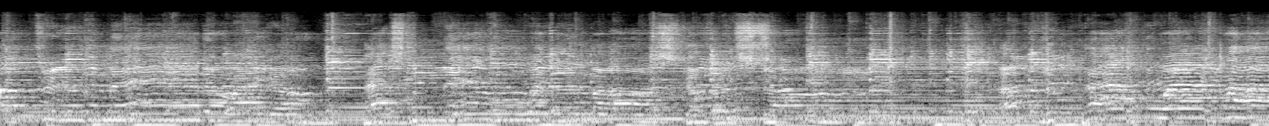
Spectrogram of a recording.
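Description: Live acoustic folk-country band playing an instrumental break between verses: mandolin, strummed acoustic guitar and accordion over a plucked upright bass, in a steady rhythm with no singing.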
